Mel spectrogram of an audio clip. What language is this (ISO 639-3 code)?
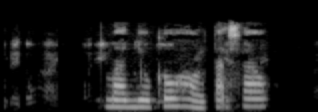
vie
